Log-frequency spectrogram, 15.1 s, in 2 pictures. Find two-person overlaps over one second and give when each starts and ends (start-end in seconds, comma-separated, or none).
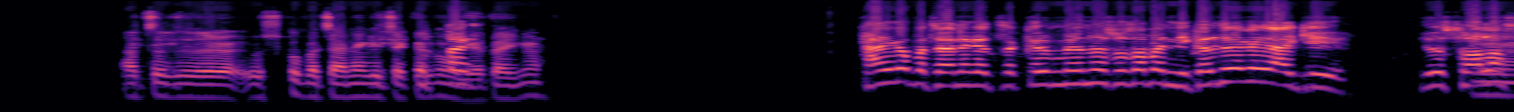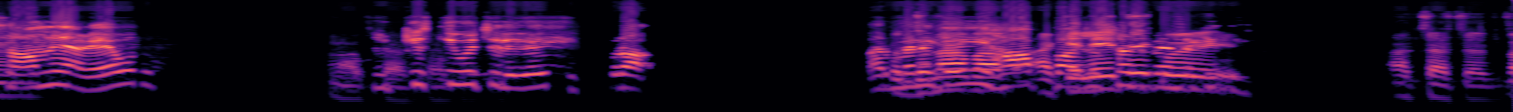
12.0-13.7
